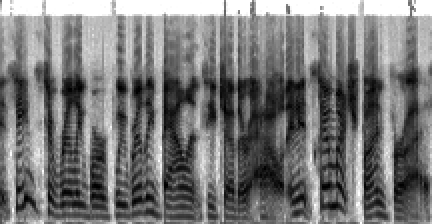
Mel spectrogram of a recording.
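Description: With a Southern US accent, the speaker moves at a fairly quick pace through very wide pitch swings, in a dry, close sound with no echo. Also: woman. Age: 40s. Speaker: country singer. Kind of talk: interview.

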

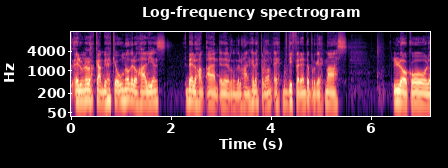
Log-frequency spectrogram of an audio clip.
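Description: On a very clean recording with a silent background, a man with a Venezuelan accent speaks very fast in a fairly low voice with fairly even intonation. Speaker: podcast co-host. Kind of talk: casual chat.

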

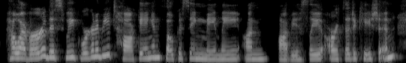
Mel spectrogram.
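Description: A woman speaks with an unremarkable speaking voice, fairly high in pitch, at a fairly quick pace. Her intonation is lively over a quiet background. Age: 20s. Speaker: podcast host. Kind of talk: podcast interview.

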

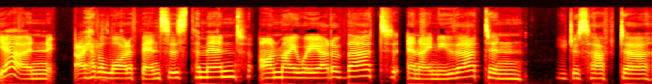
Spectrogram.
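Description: In a very clean recording with a silent background and a dry, close sound with no echo, a woman of medium pitch uses an ordinary speaking voice, speaking at a fairly slow pace with ordinary pitch variation. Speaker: person in recovery. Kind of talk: casual chat.

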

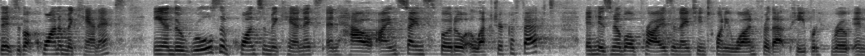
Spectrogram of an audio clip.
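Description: A woman with an American accent speaks at a moderate pace in a plain, everyday voice, her pitch sitting in the medium range. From Michigan. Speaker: podcaster and entrepreneur. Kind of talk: casual interview.

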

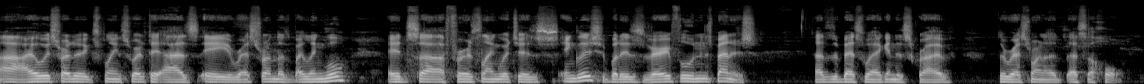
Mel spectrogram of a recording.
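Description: A man speaks in an ordinary speaking voice at a moderate pace. His medium pitch keeps fairly even intonation and very even loudness. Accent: American. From northern Mexico and Texas. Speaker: chef. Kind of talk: interview. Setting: restaurant.

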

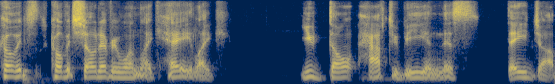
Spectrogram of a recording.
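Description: A man's fairly high voice with vocal fry, dry and close with no echo, over a quiet background. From Louisiana (Shreveport). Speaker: crypto entrepreneur. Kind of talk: casual interview.

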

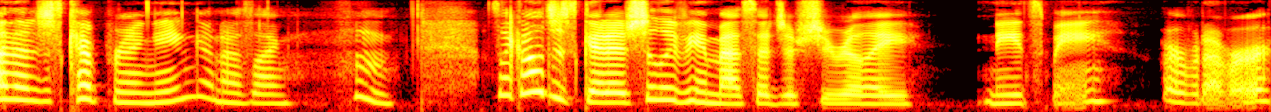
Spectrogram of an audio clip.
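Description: A woman talks at a very fast pace in an animated tone, her high voice full of lively intonation, on a very clean recording with a silent background and a dry, close sound with no echo. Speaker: doula and educator, podcast co-host. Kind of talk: casual chat, anniversary episode. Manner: laughs often, animated.

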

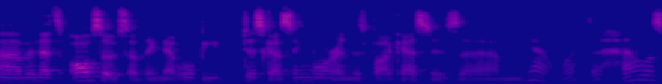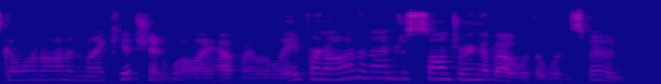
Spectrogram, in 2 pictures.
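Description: A woman with a Canadian accent, medium-pitched with vocal fry, talking very fast with very wide pitch swings and big shifts in loudness. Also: hardly any pauses. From Toronto, Canada. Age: young. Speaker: film student, podcast co-host. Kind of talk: casual chat.

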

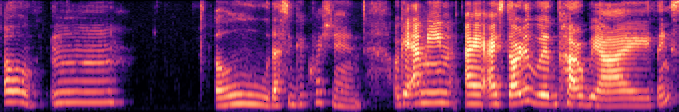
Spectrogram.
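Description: On a very clean recording with a silent background, a woman speaks with a bright, sharp tone and a high pitch. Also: ordinary pitch variation, fairly slow pace. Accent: Norwegian. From Norway. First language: Norwegian. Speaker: data consultant. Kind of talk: casual chat.

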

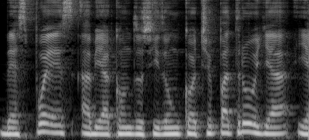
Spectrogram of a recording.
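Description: Over music in the background, a man with a serious tone and a medium pitch speaks at a moderate pace in a monotone, flat intonation. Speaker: podcast host. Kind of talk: true-crime narration. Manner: measured, serious storytelling.

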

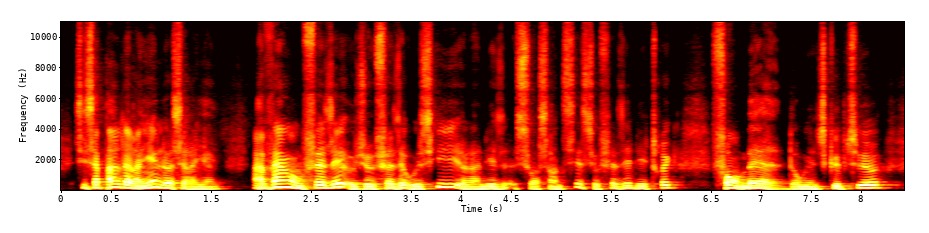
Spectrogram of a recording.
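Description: Very slowly, a man with a German accent talks in a fairly high, somewhat breathy voice with a dark, mellow tone and lively intonation. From Germany. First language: German (speaking French). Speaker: visual artist. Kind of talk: interview.

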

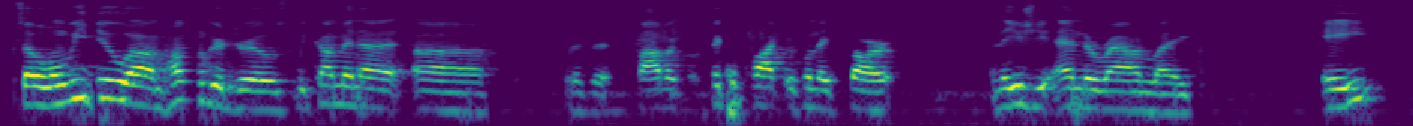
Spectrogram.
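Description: With fairly even intonation and a moderate pace, the clip presents an ordinary speaking voice. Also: man. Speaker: college football player. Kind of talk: interview.

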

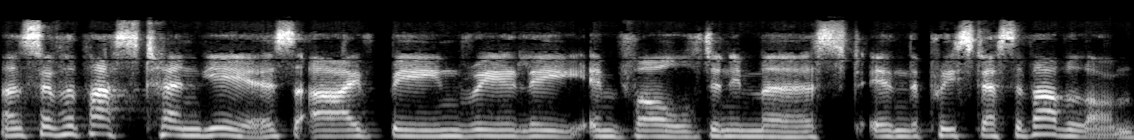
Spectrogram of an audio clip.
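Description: Against a quiet background, a woman talks at a moderate pace with an English accent. Her fairly low voice keeps fairly even intonation. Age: 60s. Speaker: leadership coach and former college chief executive. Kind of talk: interview conversation.

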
